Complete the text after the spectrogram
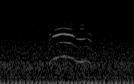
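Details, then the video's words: A Northern lapwing, one of a pair distressed over their chick and driving it away from herons, gives one nasal, wheezy call that rises and then falls, over a faint low rumble. "Töyhtöhyyppäpari on hädissään poikasestaan"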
